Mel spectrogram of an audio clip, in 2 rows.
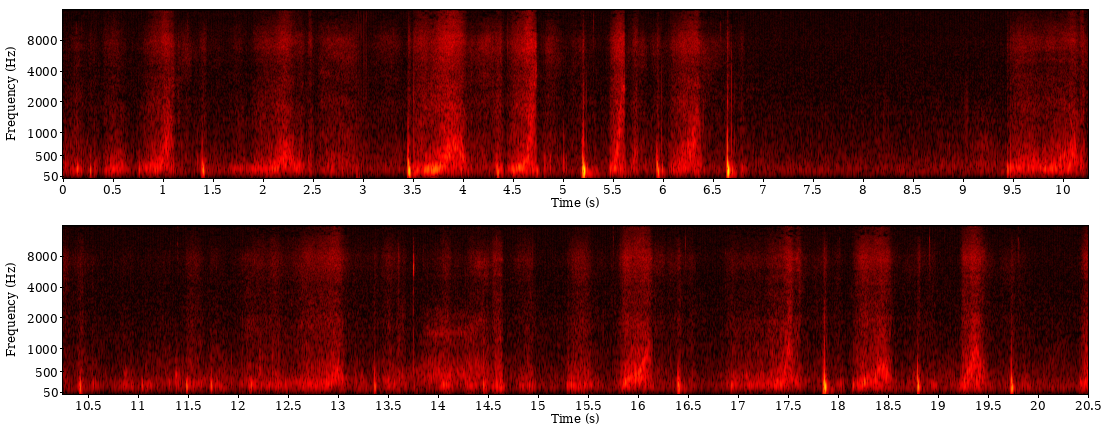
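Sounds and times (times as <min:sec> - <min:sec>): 
sharp zip-like scratches: 0:00.4 - 0:06.5, 0:09.4 - 0:10.4, 0:12.2 - 0:13.2, 0:15.3 - 0:19.6
fabric stroking with soft brushing swishes: 0:00.4 - 0:06.6, 0:09.4 - 0:10.4, 0:11.5 - 0:13.5, 0:15.3 - 0:19.8.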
